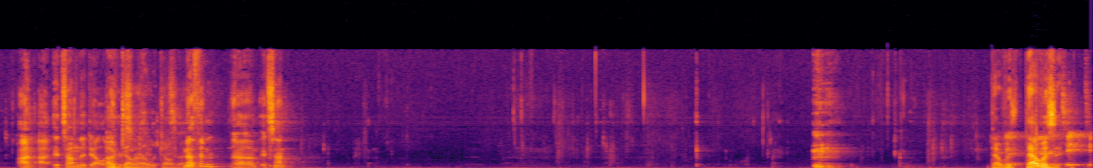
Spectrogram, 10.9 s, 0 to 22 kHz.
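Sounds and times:
speech: 0:00.2 - 0:03.0, 0:10.0 - 0:10.9
person coughing after sipping a spirit during a tasting: 0:08.1 - 0:08.7.

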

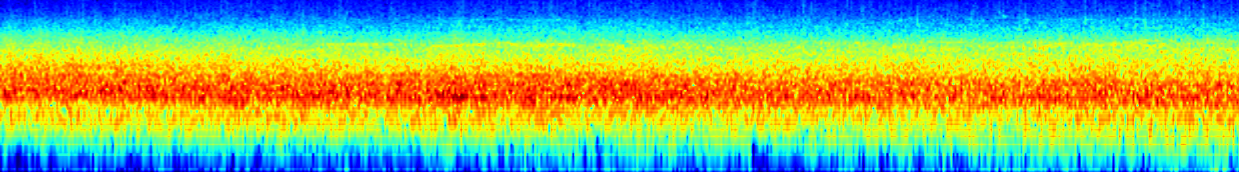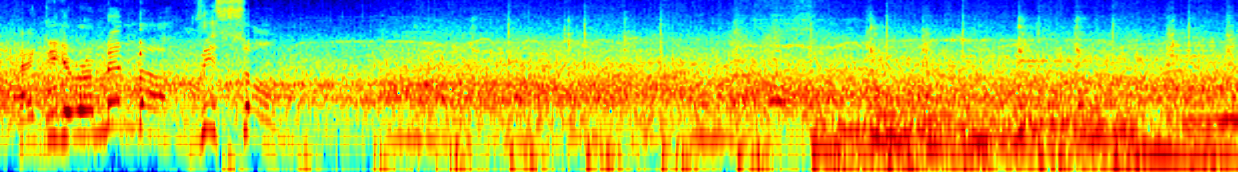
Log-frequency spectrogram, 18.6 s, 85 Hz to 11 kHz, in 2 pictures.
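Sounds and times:
huge stadium crowd cheering and applauding at football match: 0:00.0 - 0:18.5
speech: 0:09.5 - 0:12.2.

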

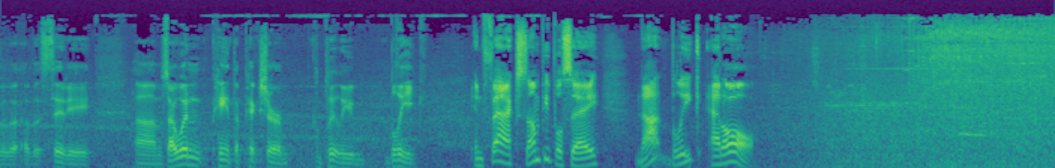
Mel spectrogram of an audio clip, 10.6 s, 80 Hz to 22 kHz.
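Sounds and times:
dense city street traffic with cars trucks and buses: 0:00.0 - 0:10.5
speech: 0:00.2 - 0:07.7.

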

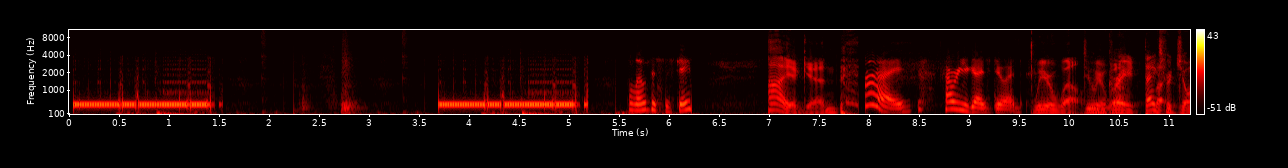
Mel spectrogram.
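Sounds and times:
telephone ringback tone as a call is placed: 0:00.0 - 0:01.6, 0:03.7 - 0:05.2
speech: 0:05.6 - 0:06.2, 0:07.1 - 0:11.2.

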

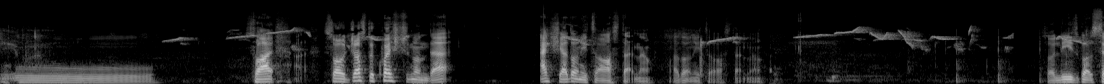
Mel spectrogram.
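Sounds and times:
pet birds chirping and tweeting indoors: 0:00.0 - 0:04.6, 0:05.4 - 0:11.0
speech: 0:02.5 - 0:04.6, 0:05.4 - 0:08.6, 0:10.4 - 0:11.0.

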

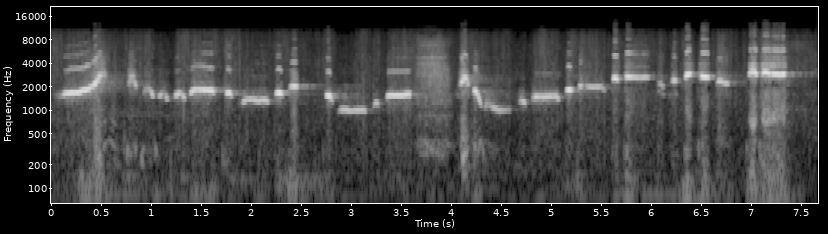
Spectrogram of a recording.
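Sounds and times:
person whistling a lively tune with quick notes, slides and trills: 0:00.1 - 0:07.6.

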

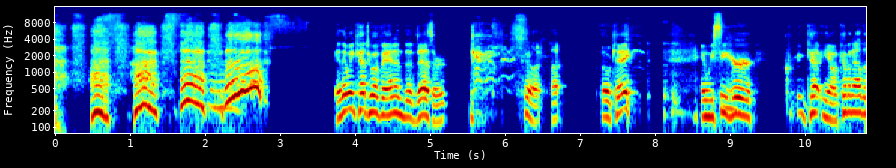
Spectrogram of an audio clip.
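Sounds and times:
voice imitating a woman panting heavily: 0:00.0 - 0:03.2
speech: 0:00.5 - 0:02.4, 0:03.8 - 0:05.3, 0:06.2 - 0:10.8.

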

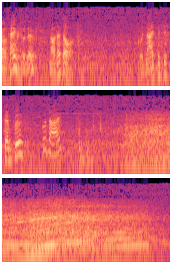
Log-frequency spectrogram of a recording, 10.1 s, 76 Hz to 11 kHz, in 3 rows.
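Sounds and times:
speech: 0:00.0 - 0:01.6, 0:02.8 - 0:05.1
car engine accelerating as it drives off: 0:04.8 - 0:10.0.

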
